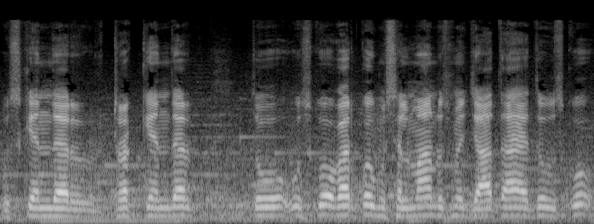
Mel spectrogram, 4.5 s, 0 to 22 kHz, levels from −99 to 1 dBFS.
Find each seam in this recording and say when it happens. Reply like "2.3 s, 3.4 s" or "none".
none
